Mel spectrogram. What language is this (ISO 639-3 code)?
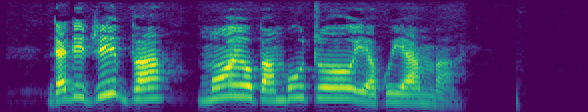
nyu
